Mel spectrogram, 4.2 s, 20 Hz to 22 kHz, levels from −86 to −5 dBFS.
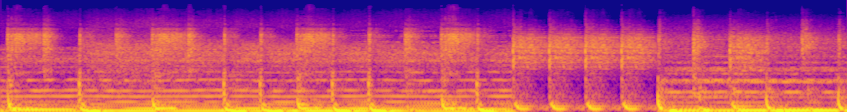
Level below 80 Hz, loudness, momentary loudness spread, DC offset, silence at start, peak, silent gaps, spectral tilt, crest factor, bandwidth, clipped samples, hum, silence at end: -14 dBFS; -11 LUFS; 4 LU; under 0.1%; 0 s; 0 dBFS; none; -4.5 dB/octave; 10 dB; 11.5 kHz; under 0.1%; none; 0 s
